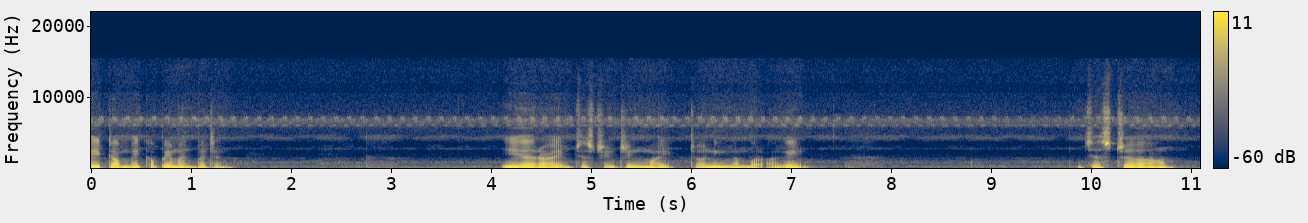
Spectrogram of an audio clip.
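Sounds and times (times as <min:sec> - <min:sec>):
person speaking: 0:00.0 - 0:01.5, 0:04.1 - 0:07.3, 0:09.8 - 0:10.9.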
